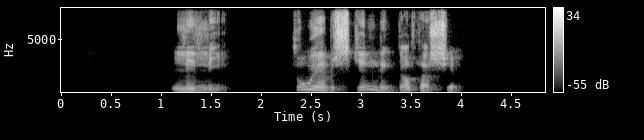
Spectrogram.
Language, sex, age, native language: Icelandic, female, 60-69, Icelandic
